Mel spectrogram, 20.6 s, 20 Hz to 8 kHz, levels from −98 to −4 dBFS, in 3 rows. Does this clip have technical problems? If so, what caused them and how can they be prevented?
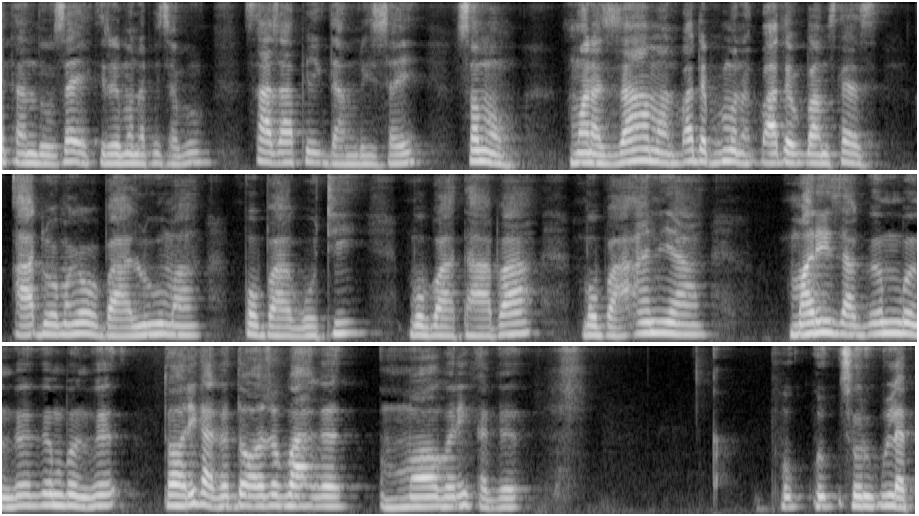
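No technical problems detected.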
